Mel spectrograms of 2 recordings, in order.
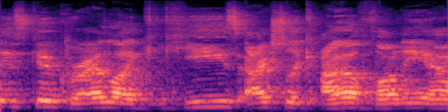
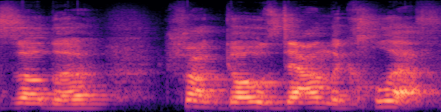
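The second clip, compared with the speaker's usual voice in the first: ordinary talk, nothing marked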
